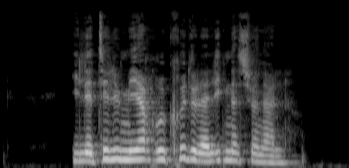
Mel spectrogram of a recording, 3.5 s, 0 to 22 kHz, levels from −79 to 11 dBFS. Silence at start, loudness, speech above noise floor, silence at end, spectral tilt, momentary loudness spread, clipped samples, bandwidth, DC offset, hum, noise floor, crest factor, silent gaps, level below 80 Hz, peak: 0.75 s; -16 LUFS; 52 dB; 0.6 s; -6 dB/octave; 14 LU; under 0.1%; 15.5 kHz; under 0.1%; none; -67 dBFS; 16 dB; none; -54 dBFS; -2 dBFS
